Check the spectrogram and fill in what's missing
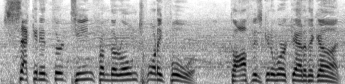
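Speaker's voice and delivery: radio play-by-play announcer. Real, not acted. Live play-by-play call.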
